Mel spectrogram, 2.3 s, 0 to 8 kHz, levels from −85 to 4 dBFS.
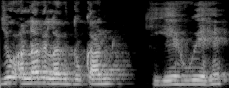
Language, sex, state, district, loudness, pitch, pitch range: Hindi, male, Bihar, Saran, -19 LUFS, 155 Hz, 140-165 Hz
